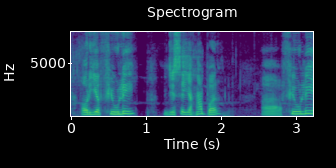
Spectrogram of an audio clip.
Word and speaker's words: फ्यूली: पूरे जंगली इलाकों में आप जहाँ भी नज़र डालेंगे तो आपको ये फ्यूली, जो यहाँ का लोकल टोन है, प्रोनाउंसिएशन में फ्यूली बोलते हैं, वैसे प्यूली के नाम से भी जाना जाता है।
